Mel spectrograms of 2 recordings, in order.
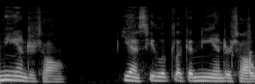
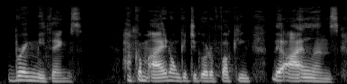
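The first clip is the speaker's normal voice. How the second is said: usual speaking voice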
